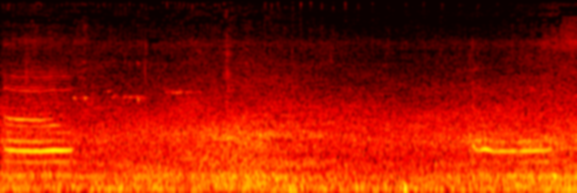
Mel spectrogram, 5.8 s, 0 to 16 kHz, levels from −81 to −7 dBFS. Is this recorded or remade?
recorded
